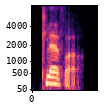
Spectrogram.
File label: "clever", Indian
